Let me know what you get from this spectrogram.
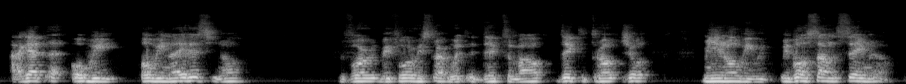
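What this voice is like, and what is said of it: Hoarse, nearly lost voice. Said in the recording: “You can hear it in my voice... my voice is gone.”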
